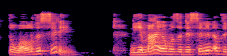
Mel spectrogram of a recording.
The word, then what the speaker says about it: Nehemiah: amman nimrod new year nephilim nebosh necklace nebuchadnezzar nehemiah here we go this is how you pronounce his name knee and his name actually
